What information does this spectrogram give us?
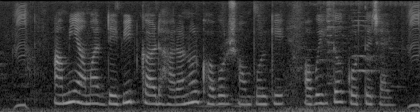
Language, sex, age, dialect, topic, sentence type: Bengali, female, 18-24, Jharkhandi, banking, statement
